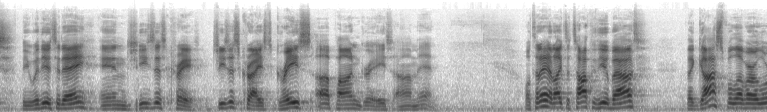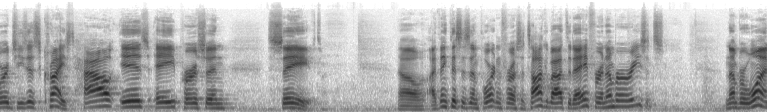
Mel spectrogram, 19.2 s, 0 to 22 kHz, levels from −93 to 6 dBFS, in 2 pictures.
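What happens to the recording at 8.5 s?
Nothing goes wrong at 8.5 s; the audio runs through that moment intact, with no break, glitch or distortion.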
